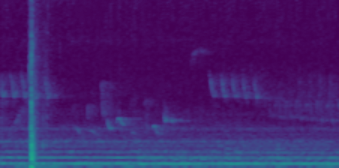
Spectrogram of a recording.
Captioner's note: bones thudding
